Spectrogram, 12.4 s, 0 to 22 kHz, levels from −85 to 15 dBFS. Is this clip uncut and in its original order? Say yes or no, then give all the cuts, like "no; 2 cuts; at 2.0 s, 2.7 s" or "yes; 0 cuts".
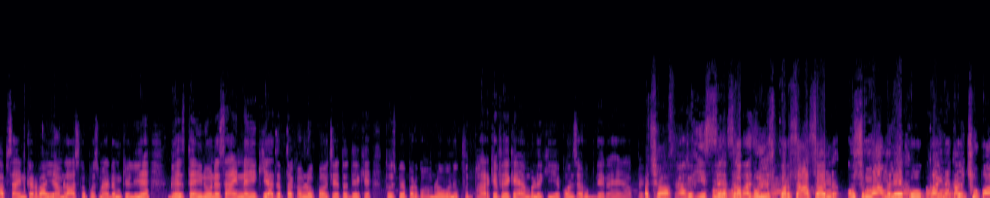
yes; 0 cuts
